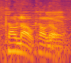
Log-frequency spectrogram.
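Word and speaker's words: cao lầu: special is summation how do you say this cao lau the names allodial Carlo Carlo yes with Oh with Japanese Chinese and French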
